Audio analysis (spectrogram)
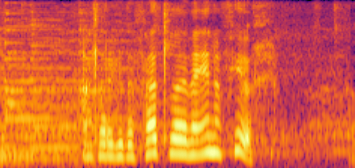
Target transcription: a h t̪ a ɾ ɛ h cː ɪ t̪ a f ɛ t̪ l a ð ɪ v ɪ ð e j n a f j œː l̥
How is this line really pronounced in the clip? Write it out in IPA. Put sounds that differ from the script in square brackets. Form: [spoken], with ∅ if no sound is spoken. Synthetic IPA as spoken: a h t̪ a ɾ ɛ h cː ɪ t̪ a f ɛ t̪ l a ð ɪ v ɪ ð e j n a f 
